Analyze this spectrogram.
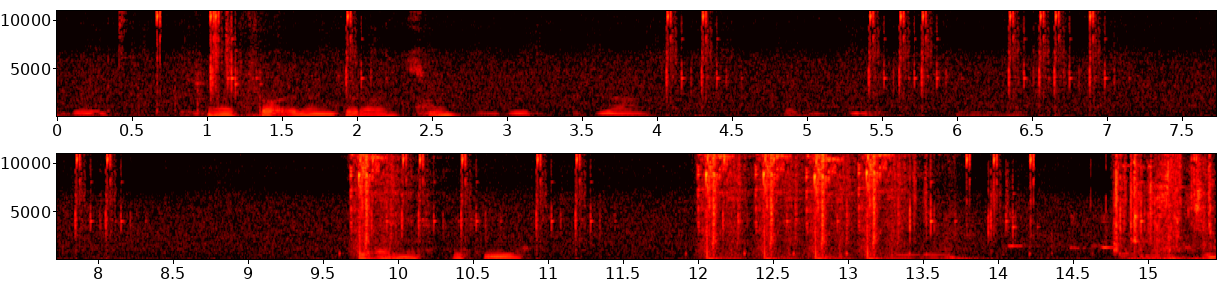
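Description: Menu selection clicks tick repeatedly in a video game.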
